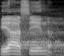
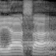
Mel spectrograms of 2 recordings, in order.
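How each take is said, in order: First: The word ends with a long 'seen' sound. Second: The word ends with a short 'sa' sound. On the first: The speaker calls it right. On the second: The speaker calls it wrong.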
